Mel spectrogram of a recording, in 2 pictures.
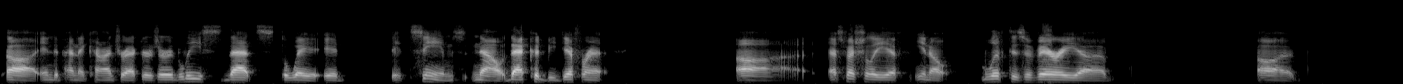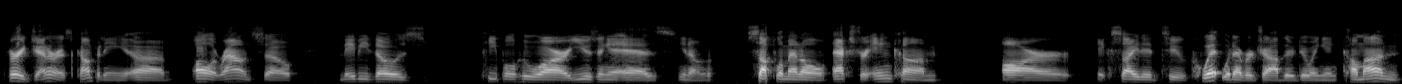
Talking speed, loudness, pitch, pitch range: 125 wpm, -25 LUFS, 115 Hz, 105-135 Hz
